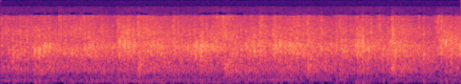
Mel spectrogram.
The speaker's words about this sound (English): Give the Lord a mighty clap of it.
